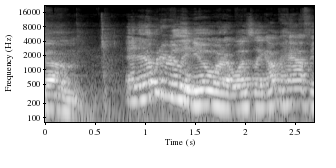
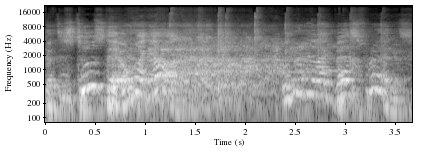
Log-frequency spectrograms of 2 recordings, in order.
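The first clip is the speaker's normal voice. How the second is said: very high, giddy squeal of recognition; gushing delight; 11 semitones higher than usual. Acted. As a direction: gush like you just found your best friend. Acted delighted new best friend.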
